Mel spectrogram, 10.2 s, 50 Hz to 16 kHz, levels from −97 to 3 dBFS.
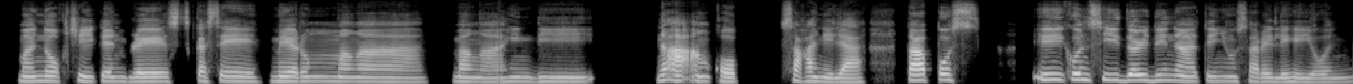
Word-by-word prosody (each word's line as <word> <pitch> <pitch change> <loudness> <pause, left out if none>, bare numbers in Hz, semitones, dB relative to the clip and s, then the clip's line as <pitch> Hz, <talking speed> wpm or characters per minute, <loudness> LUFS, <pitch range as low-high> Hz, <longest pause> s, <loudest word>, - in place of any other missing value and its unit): Manok, 200 0 0
chicken 195 -2 -1
breast 185 0 +1
kasi 195 -3 -1
merong 195 -1 +1
mga 185 -1 0 0.7
mga 175 -2 -1 0.2
hindi 180 - -4 0.4
na - - +6
angkop 190 -2 0 0.2
sa 220 - -1
kanila. 170 -5 +1 0.3
Tapos 235 0 +4 0.4
i-consider 250 - +2
din 225 0 -1
natin 200 0 -1
yung - - -3
sa 185 - -3
relihiyon. 170 -1 -4
195 Hz, 110 wpm, -24 LUFS, 180-210 Hz, 0.7 s, na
